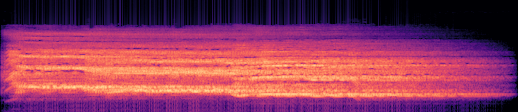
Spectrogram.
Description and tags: mujer hombre lobo
Voice edit, female to wolf
Horror, Scary, SFX, Sound-Design, studio, Suspense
